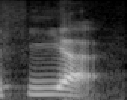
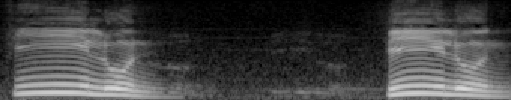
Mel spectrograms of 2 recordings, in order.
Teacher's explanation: So the ya is just being used to elongate the fa.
